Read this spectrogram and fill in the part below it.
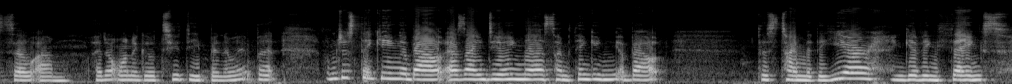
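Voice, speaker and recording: Mellow-voiced woman teaching a craft. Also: mid-range voice, rough recording. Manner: chatty, rambling, self-correcting with frequent fillers. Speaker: Bible journaling instructor. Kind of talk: casual craft tutorial.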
